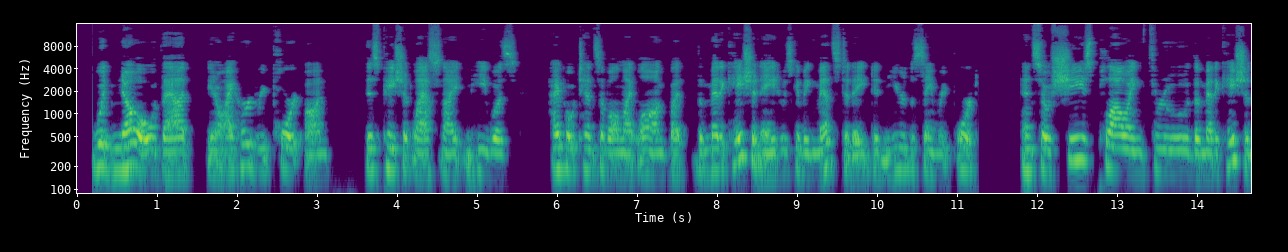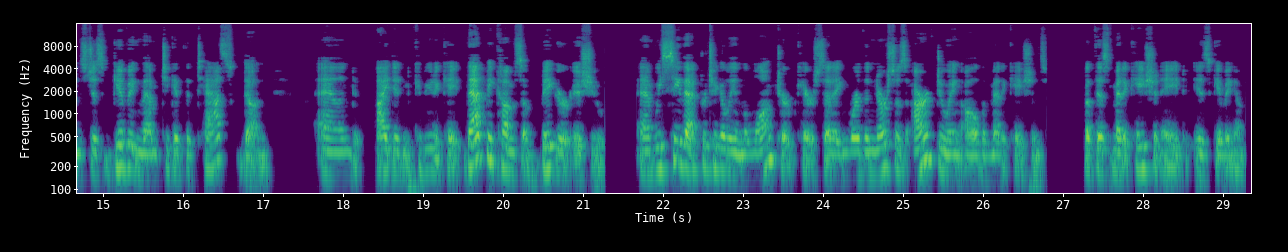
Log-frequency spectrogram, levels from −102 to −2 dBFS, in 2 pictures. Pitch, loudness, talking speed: 200 Hz, -30 LUFS, 170 wpm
